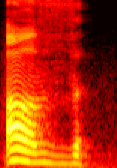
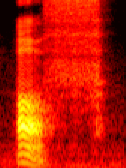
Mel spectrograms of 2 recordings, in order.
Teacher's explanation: ele não tem som de F no fim, ele tem som de V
